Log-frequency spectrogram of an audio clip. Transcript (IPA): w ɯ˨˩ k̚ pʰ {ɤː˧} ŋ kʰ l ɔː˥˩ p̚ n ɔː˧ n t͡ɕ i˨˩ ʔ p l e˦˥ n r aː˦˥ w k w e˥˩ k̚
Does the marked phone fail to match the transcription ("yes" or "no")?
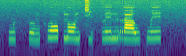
yes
